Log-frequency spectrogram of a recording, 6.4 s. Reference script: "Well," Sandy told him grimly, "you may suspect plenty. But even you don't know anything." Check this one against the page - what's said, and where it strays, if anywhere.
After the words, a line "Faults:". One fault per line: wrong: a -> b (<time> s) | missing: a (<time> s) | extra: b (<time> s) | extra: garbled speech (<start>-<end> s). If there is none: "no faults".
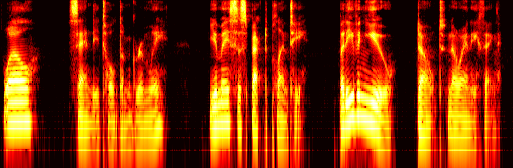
"Well," Sandy told them grimly, "you may suspect plenty. But even you don't know anything."
Faults:
wrong: him -> them (1.5 s)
